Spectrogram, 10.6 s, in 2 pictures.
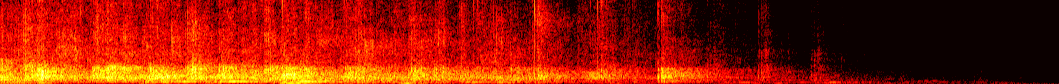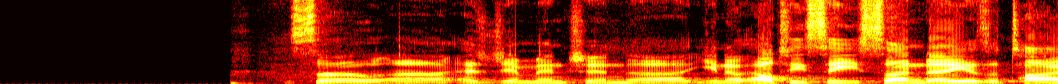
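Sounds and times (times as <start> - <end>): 
audience applause: 0.0 - 4.4
speech: 6.8 - 10.5.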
